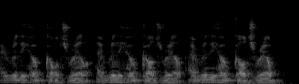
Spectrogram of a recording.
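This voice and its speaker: A man speaks in an English accent. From England. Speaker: comedian. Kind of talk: recorded talk.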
